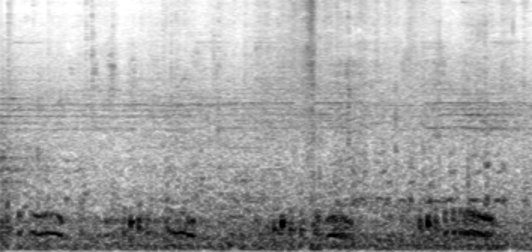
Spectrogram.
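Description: A fancy pigeon with a club leg tag gives several soft, rolling coos in short bursts, spaced across a few seconds against a quiet, low background hum.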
